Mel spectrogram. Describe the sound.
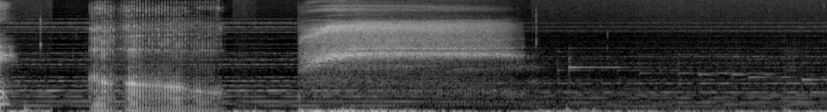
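A voice imitates Mrs. Bear snoring as she sleeps in a story: a rough, rattling snort on the inhale, then a long, steady airy hiss on the exhale, followed by quiet.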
